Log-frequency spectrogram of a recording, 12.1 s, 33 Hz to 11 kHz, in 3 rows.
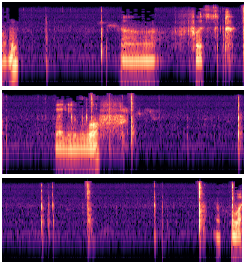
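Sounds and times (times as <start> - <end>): faint steady hum: 0.0 - 12.0
computer keyboard keystrokes: 10.6 - 12.0.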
